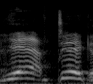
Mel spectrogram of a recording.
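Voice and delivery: loud, laughing mock brag; cheeky boast. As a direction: toss it out like a cocky joke. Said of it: "I'm always like".

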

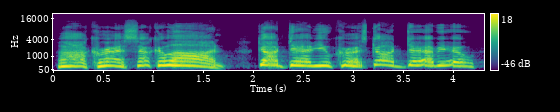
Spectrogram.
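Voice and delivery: high, strained wail of his son's name; hammed-up high anguished yell; anguished father's cry. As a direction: cry it out high and despairing, the last words to your kid. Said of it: "Travis starts going like".

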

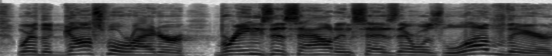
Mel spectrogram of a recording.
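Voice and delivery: ordinary talk

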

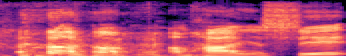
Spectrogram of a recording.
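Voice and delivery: slow, drawn out through laughter; laughing. Real, not acted. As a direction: stretch it out laughing. Laughing admission about partying.

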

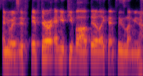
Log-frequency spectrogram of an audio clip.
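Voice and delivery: ordinary talk

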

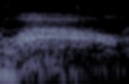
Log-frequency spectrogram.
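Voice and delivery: hushed, breathy wow of wonder; imitating wide-eyed awe; awed. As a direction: let out a soft, amazed wow. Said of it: "you can see the awe".

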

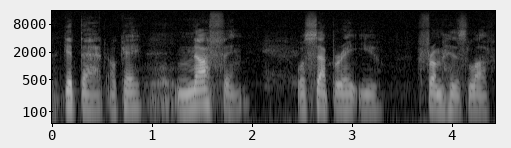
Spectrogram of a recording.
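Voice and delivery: soft pastoral hush; hushed reassurance. Acted. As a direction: drop low and promise it gently. Drops to hushed preaching.

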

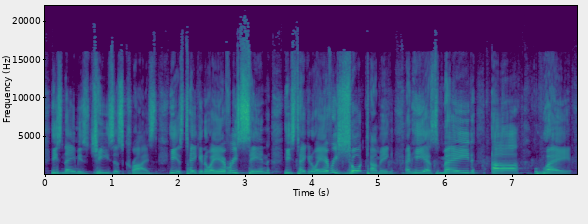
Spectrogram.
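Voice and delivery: building to a loud, ringing proclamation; full-force preaching. Real, not acted. Pastor proclaiming Jesus as the sacrifice, building to full-force preaching.

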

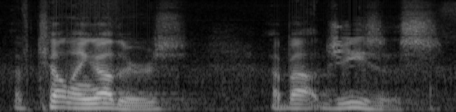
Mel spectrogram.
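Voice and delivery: ordinary delivery

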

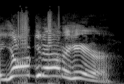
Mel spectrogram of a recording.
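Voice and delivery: hammed-up furious king shouting them out; Pharaoh telling them to leave. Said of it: "He's gonna say".

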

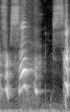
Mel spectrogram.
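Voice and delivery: overwhelmed by absurdity; real exasperated laughing wail; laugh-crying. Real, not acted.

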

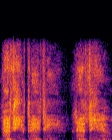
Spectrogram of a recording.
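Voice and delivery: hushed whisper, unvoiced; whispering on the phone. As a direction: whisper it like a late-night call. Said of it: "I'd hear him going".

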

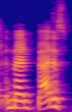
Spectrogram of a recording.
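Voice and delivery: ordinary delivery

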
